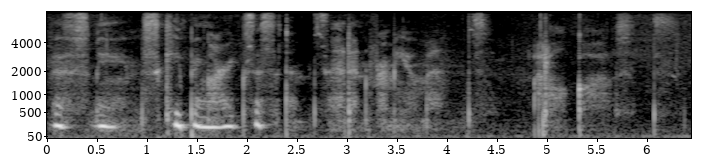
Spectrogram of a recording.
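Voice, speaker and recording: A woman voicing a seductive, menacing elder vampire mentor in a breathy, deliberate ASMR whisper, with possessive, condescending affection. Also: mid-range voice, little pitch movement, dark tone, natural voice, rough recording. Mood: solemn, instructive.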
